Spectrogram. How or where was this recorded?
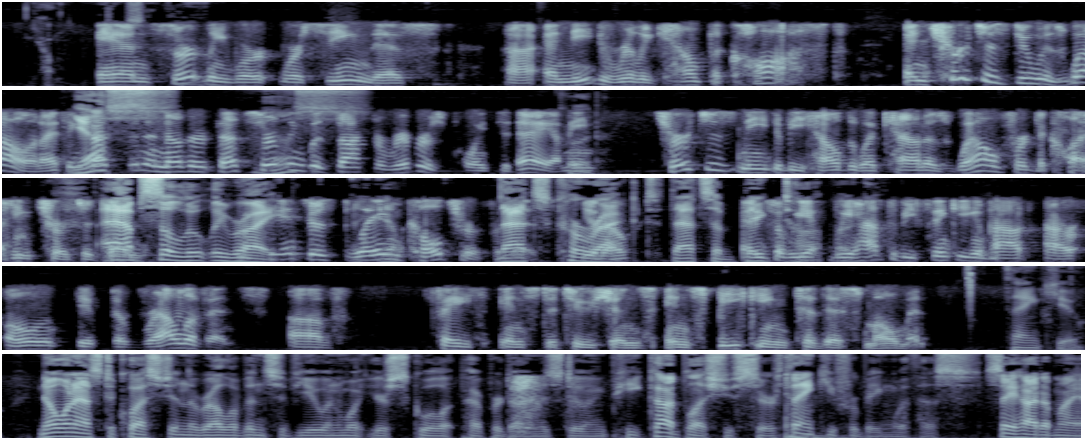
phone line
